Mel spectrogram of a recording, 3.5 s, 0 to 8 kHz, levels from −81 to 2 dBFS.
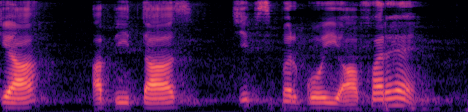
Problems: constant background noise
